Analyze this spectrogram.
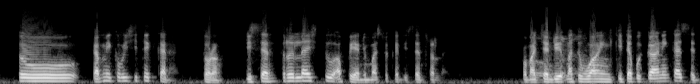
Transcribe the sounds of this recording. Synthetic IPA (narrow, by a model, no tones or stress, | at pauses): sokamĩkɔmisit̪əkana | soɾaŋ | disɛnt̪ɾalajst̪uapəjaŋdimasukːandisɛnt̪ɾalajs | kɔmat͡ʃamduit̪̚mat̪awaŋŋkit̪apəɡaŋniŋkasɛn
